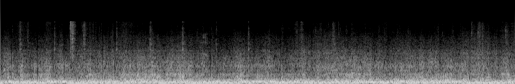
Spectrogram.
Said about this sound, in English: We're on the highway, getting passed by a truck. Getting passed by a loud orange truck. Well, I guess, well, you know what I mean. Part of the truck is orange.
